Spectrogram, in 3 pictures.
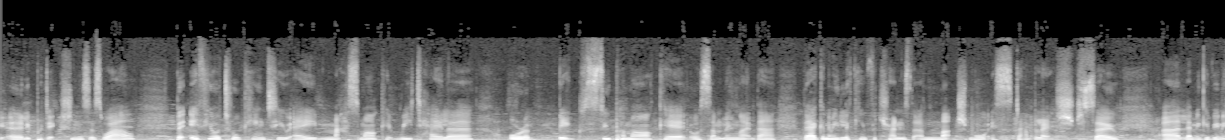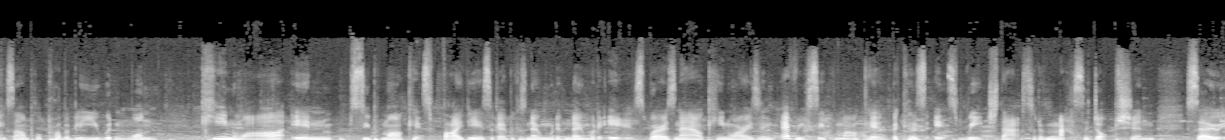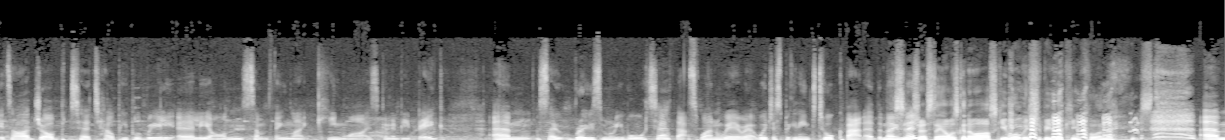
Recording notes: The second of our series of shows being produced at Cannes Lions International Festival of Creativity 2017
